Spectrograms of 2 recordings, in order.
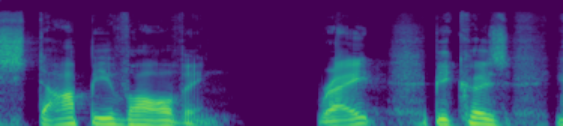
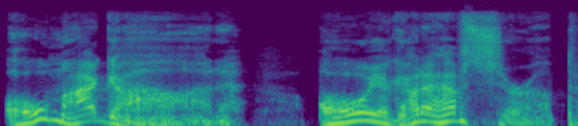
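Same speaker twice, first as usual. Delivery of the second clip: high, swooping, drawn-out ad-lib; 5 semitones higher than usual. Describing Al Pacino in recent movies, ad-libbing: Al Pacino impression. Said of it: "if Al Pacino's in a movie, he's like".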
